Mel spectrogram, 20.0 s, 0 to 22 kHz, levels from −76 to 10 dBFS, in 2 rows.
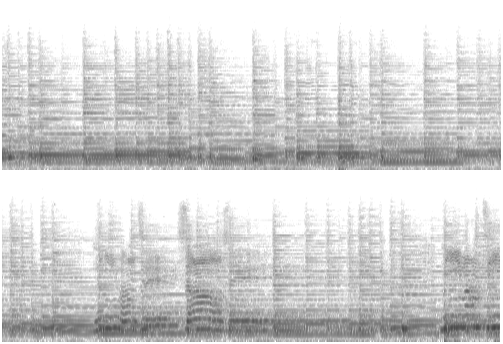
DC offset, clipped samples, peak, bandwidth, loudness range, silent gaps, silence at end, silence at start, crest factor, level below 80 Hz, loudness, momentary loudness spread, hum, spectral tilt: under 0.1%; under 0.1%; -10 dBFS; 13.5 kHz; 5 LU; none; 0 s; 0 s; 18 dB; -54 dBFS; -27 LUFS; 9 LU; none; -6 dB/octave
